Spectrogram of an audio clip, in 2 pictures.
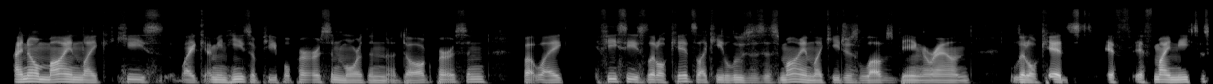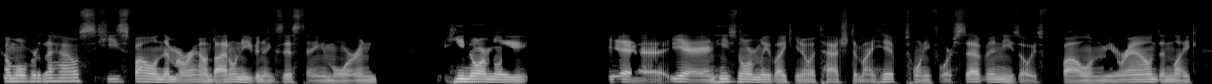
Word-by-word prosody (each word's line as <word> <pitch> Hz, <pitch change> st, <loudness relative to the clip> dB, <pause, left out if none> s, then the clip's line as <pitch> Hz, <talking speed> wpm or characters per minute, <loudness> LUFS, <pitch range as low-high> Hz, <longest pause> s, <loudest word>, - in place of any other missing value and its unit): I 115 Hz, -, +6 dB
know 135 Hz, 0 st, +5 dB
mine, 115 Hz, 0 st, +4 dB
like 100 Hz, -1 st, -2 dB
he's, 115 Hz, -5 st, -7 dB, 0.2 s
like, 105 Hz, -2 st, -2 dB
I -, -, -4 dB
mean, 110 Hz, -1 st, +1 dB
he's 120 Hz, +1 st, 0 dB
a 105 Hz, -, -3 dB
people 100 Hz, +1 st, -8 dB
person 105 Hz, 0 st, -3 dB
more 95 Hz, -1 st, -1 dB
than 90 Hz, 0 st, -5 dB
a 85 Hz, -, -9 dB
dog 95 Hz, +3 st, -2 dB
person, 115 Hz, +1 st, -3 dB, 0.4 s
but, -, -, 0 dB
like, 100 Hz, 0 st, -1 dB, 0.3 s
if -, -, -18 dB
he 130 Hz, 0 st, 0 dB
sees 115 Hz, -4 st, -3 dB
little 105 Hz, -3 st, +1 dB
kids, 135 Hz, +3 st, -3 dB
like, 100 Hz, -1 st, -2 dB
he 110 Hz, -, -3 dB
loses 100 Hz, -2 st, -3 dB
his 95 Hz, -1 st, -8 dB
mind. 110 Hz, -2 st, +2 dB
Like 95 Hz, -2 st, -2 dB
he 105 Hz, -, -4 dB
just 100 Hz, -2 st, -6 dB
loves 95 Hz, 0 st, -1 dB
being 95 Hz, 0 st, -1 dB
around 95 Hz, -1 st, 0 dB, 0.4 s
little 105 Hz, -3 st, +3 dB
kids. 100 Hz, +3 st, +2 dB
If -, -, 0 dB
if -, -, -3 dB
my 115 Hz, -1 st, +6 dB
nieces 110 Hz, +5 st, +1 dB
come 140 Hz, 0 st, +1 dB
over 145 Hz, 0 st, +3 dB
to 140 Hz, -, 0 dB
the 150 Hz, -, +2 dB
house, 150 Hz, 0 st, +1 dB
he's 125 Hz, +1 st, -7 dB
following 125 Hz, -2 st, +4 dB
them 115 Hz, -2 st, +3 dB
around. 105 Hz, -2 st, +2 dB
I 100 Hz, -, +6 dB
don't 120 Hz, 0 st, +2 dB
even 105 Hz, -2 st, 0 dB
exist 100 Hz, +3 st, -4 dB
anymore 95 Hz, 0 st, -2 dB
and 95 Hz, +1 st, -1 dB, 0.7 s
he 130 Hz, +5 st, +5 dB
normally 120 Hz, -4 st, +5 dB, 0.8 s
Yeah, 125 Hz, -1 st, +4 dB, 0.4 s
yeah, 110 Hz, -7 st, +4 dB
and 105 Hz, +1 st, 0 dB
he's 130 Hz, -1 st, +1 dB
normally 115 Hz, -3 st, +3 dB
like, 105 Hz, -3 st, -2 dB
you -, -, -4 dB
know, -, -, 0 dB
attached -, -, -3 dB
to -, -, -4 dB
my -, -, -3 dB
hip 120 Hz, +4 st, -2 dB
24/7, 115 Hz, +3 st, -2 dB
he's 100 Hz, -3 st, -2 dB
always -, -, -5 dB, 0.2 s
following 95 Hz, -2 st, 0 dB
me 100 Hz, 0 st, -3 dB
around 115 Hz, +2 st, +2 dB
and 100 Hz, 0 st, -1 dB
like 95 Hz, -1 st, -3 dB
105 Hz, 195 wpm, -25 LUFS, 95-120 Hz, 0.8 s, I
